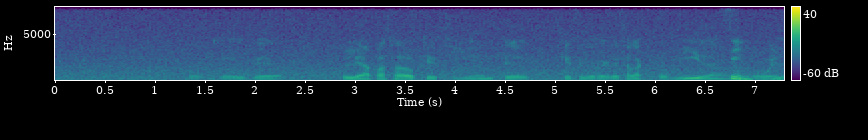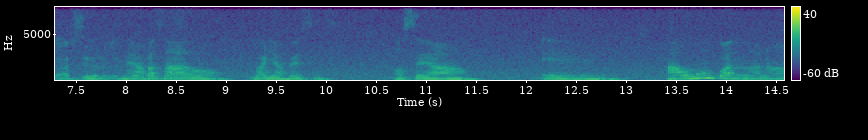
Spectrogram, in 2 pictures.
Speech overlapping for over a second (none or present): present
